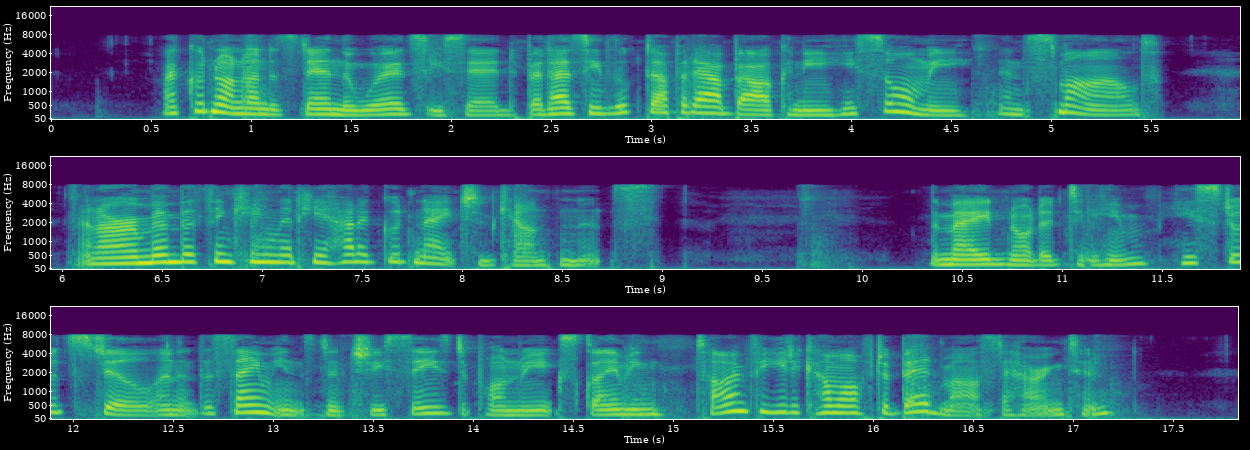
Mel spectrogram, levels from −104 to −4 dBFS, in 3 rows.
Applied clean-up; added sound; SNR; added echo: neural separator model SepFormer DNS4.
